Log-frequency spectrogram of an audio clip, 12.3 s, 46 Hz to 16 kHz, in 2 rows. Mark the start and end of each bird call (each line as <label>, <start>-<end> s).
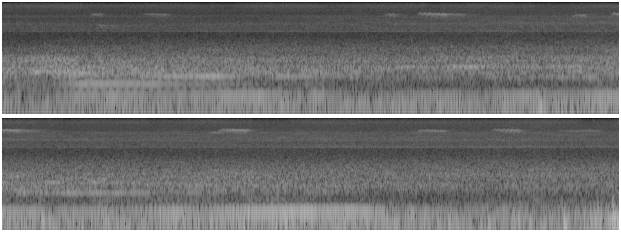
American Goldfinch (Spinus tristis), 0.0-1.4 s
Cedar Waxwing (Bombycilla cedrorum), 0.0-12.3 s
